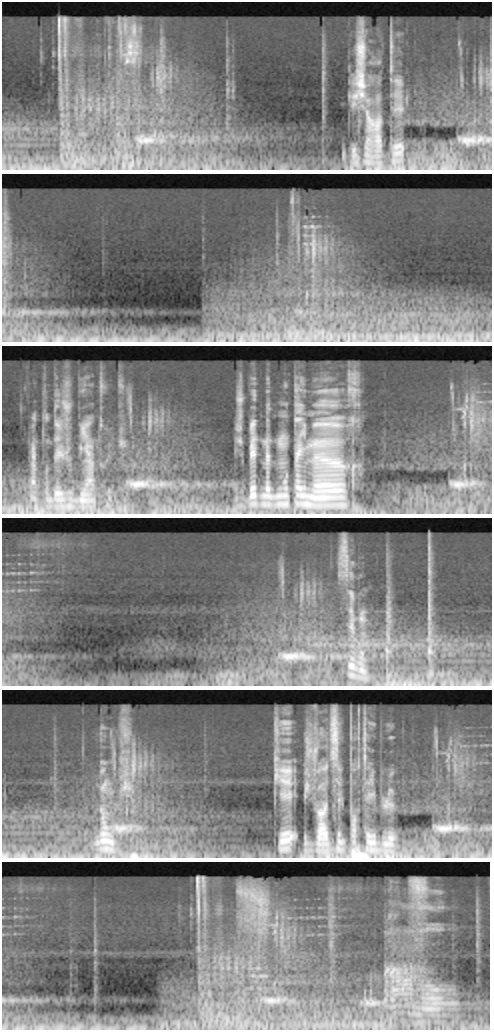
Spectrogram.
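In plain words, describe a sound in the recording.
A sci-fi energy gun fires sharp, zapping bursts again and again.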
